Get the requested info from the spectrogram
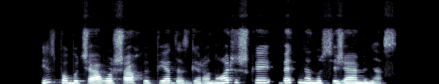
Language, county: Lithuanian, Kaunas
